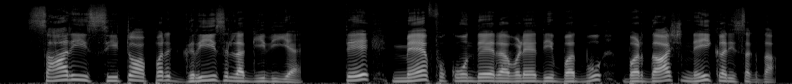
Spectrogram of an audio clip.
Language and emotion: Dogri, disgusted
